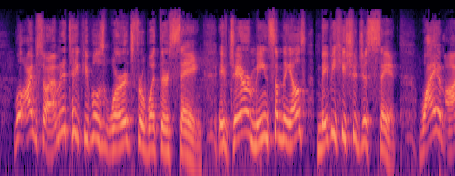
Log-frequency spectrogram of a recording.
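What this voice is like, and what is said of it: Usual voice. Nothing is said of it.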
